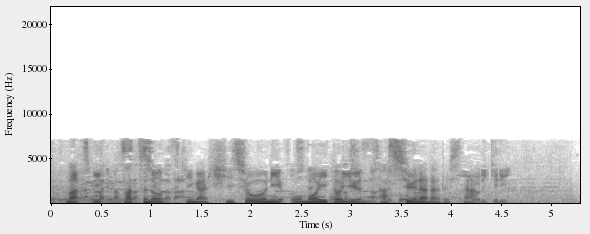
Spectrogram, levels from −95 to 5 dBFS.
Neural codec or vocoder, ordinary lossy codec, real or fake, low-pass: none; MP3, 32 kbps; real; 7.2 kHz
